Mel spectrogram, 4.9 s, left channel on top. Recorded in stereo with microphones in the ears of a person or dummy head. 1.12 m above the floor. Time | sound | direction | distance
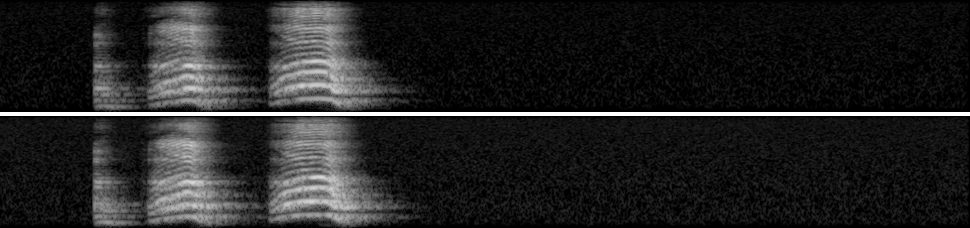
0.5 | a scream | 20° right (ahead or behind) | 1.8 m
